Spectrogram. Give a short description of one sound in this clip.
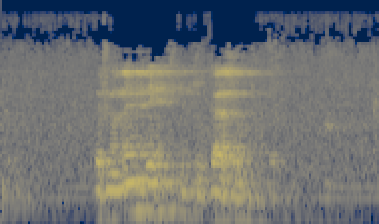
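A man speaks briefly through a microphone in a room with some echo.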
